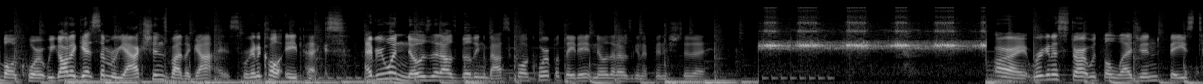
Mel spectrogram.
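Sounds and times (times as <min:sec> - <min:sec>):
high pulsing ringing tone: 0:07.6 - 0:08.8.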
